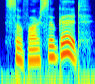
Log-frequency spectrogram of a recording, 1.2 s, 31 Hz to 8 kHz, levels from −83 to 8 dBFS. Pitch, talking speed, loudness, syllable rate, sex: 180 Hz, 200 wpm, -16 LUFS, 4.3 syllables/s, female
